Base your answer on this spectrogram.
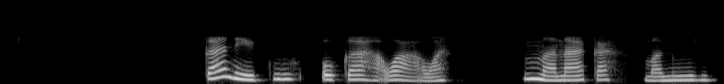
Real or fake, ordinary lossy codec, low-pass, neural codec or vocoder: fake; none; 3.6 kHz; codec, 16 kHz, 0.3 kbps, FocalCodec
